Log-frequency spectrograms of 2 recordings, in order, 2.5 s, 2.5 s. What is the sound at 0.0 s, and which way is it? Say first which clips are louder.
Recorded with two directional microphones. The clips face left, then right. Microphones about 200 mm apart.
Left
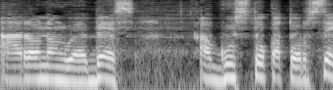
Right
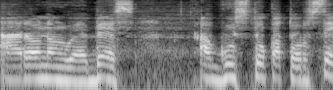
Speech: left 3 dB; 35° left (ahead or behind).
